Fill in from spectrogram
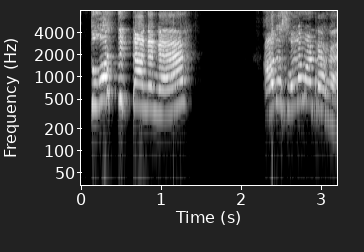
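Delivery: high, indignant protest; indignant outburst. Real, not acted. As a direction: call it out, pitched well up. Indignant complaint about the show.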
